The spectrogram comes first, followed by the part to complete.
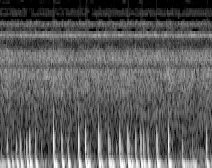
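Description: A horse blowing a rolling snort, its nostrils fluttering in a rapid run of low pulses, about ten a second, that stops just after two seconds.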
